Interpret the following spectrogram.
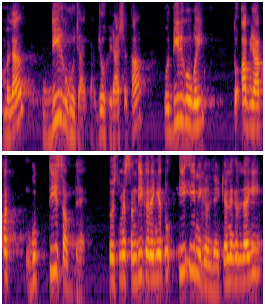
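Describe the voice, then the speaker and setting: A man giving a religious discourse who asks the listeners questions and answers them himself, repeating key words slowly. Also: sits high, expressive. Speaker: Jain monk teacher. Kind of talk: scriptural discourse. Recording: echoey hall.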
